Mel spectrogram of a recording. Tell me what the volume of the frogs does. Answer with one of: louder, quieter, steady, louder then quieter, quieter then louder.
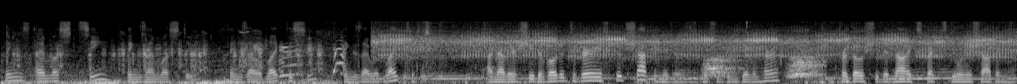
louder.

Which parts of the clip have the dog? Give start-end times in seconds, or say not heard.
1.9-3.5, 6.8-8.3.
